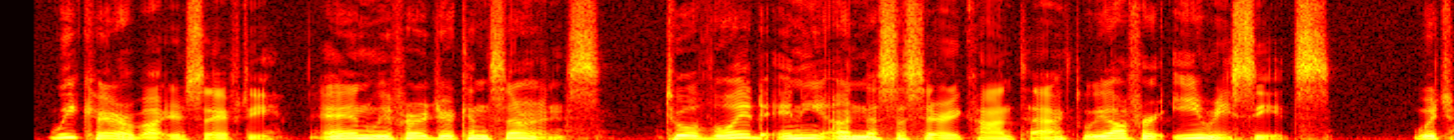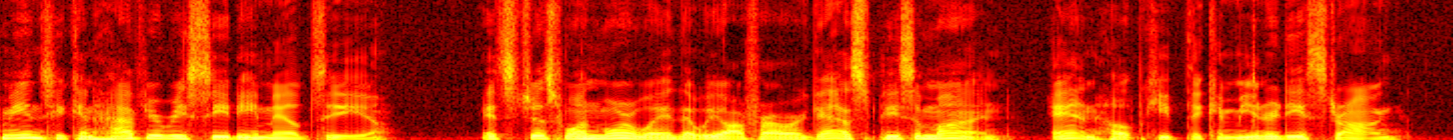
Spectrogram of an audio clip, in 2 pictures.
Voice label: PSA E Receipts

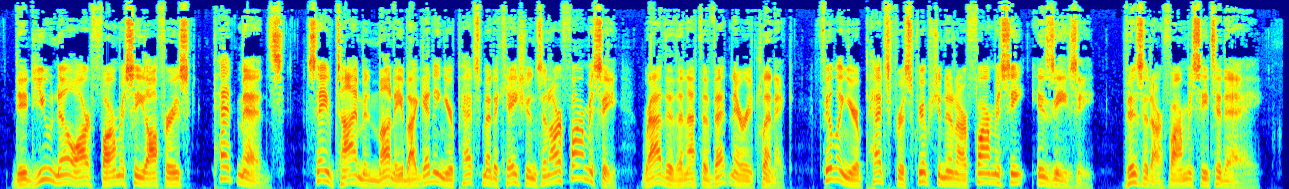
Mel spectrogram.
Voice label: Pharmacy Pet Meds Male

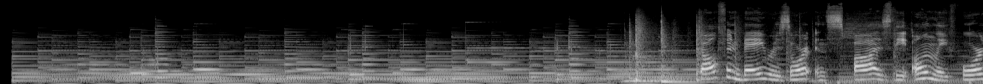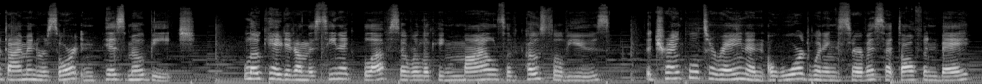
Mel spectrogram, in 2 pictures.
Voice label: Spa Message Female

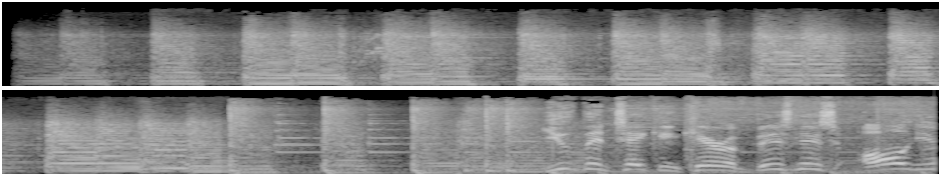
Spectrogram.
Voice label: Labor Day Male

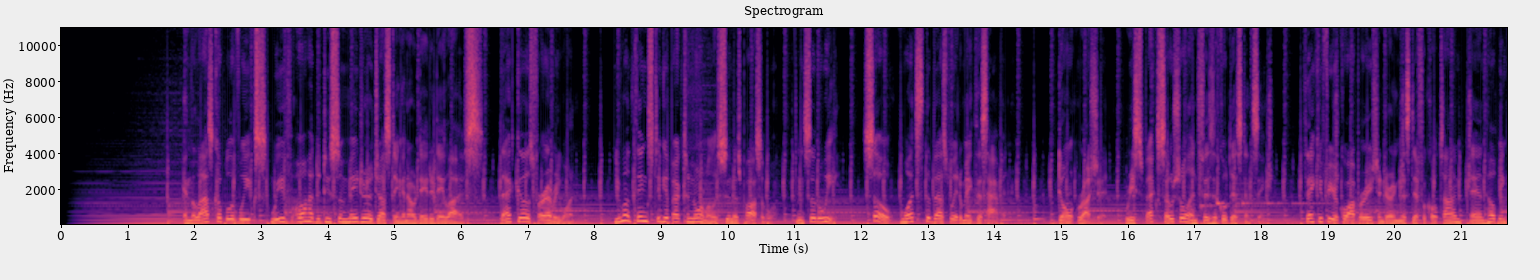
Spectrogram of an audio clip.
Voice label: PSA Physical Distancing with MUSIC

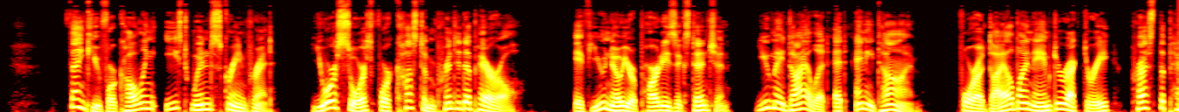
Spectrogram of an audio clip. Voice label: Retail Service Phone Prompt Male

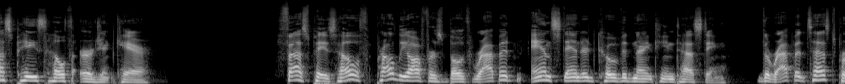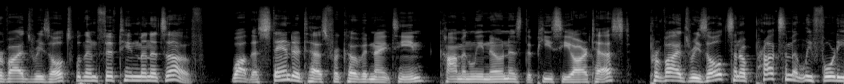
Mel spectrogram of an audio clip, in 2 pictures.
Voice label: Medical Prompt Male

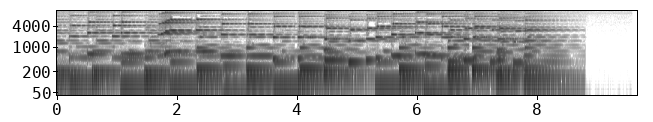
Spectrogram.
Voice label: Ice Cream, Male; BlueBunny

